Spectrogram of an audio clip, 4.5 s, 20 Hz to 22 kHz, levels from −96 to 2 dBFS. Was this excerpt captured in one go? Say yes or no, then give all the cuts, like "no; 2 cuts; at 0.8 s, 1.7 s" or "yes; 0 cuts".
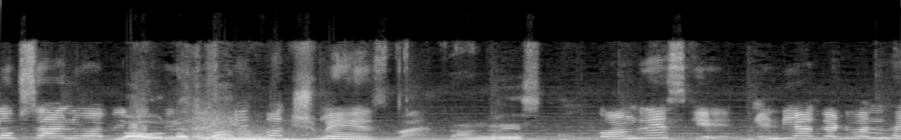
no; 1 cut; at 1.2 s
